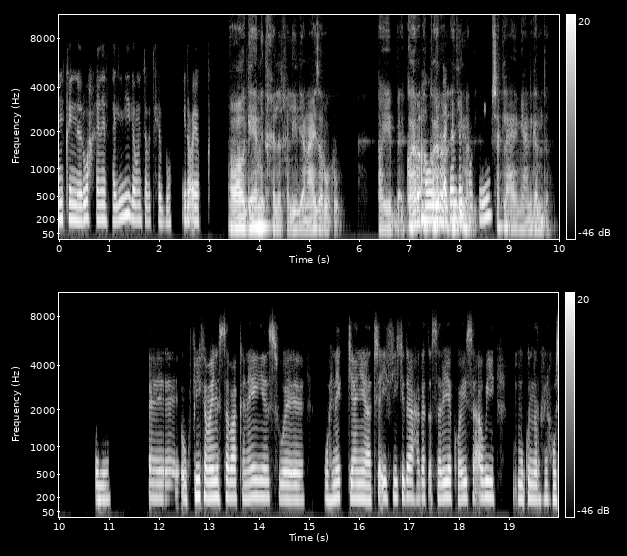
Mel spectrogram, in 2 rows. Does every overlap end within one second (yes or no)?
no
